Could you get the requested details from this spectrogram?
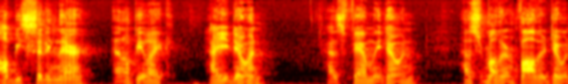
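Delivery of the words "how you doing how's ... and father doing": low, polite, perfectly gentlemanly voice. Retelling how a phone call starts: imitating own perfectly gentlemanlike manner. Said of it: "Perfectly gentlemanlike".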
